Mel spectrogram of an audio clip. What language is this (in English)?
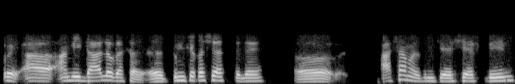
Konkani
